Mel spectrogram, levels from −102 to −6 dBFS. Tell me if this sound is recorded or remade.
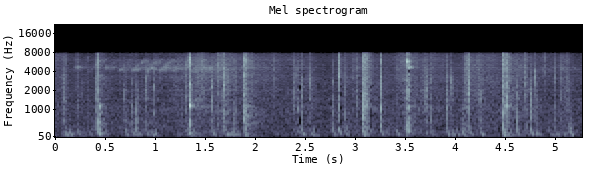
remade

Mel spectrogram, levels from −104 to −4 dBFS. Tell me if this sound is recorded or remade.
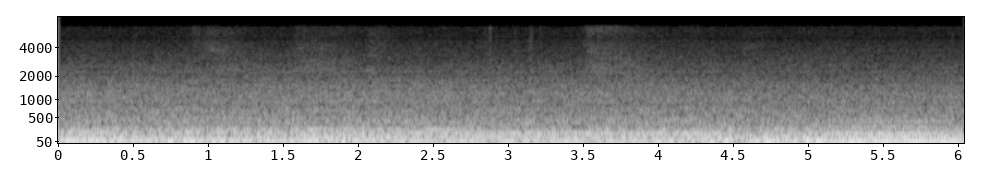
recorded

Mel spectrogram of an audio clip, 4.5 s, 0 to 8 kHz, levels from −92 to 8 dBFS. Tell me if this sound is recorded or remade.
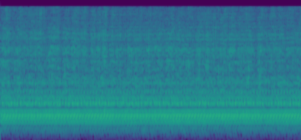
recorded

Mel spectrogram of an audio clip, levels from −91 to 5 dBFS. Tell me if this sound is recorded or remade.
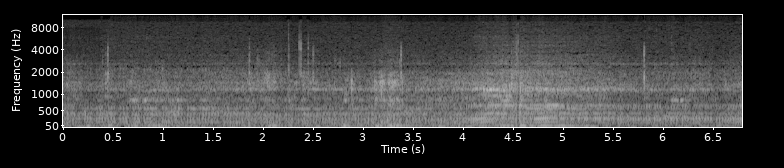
recorded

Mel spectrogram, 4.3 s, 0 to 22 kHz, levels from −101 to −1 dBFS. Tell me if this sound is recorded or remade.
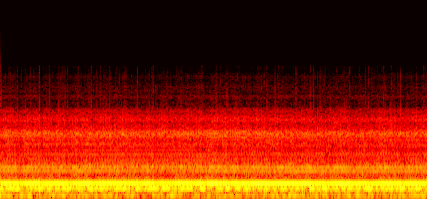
recorded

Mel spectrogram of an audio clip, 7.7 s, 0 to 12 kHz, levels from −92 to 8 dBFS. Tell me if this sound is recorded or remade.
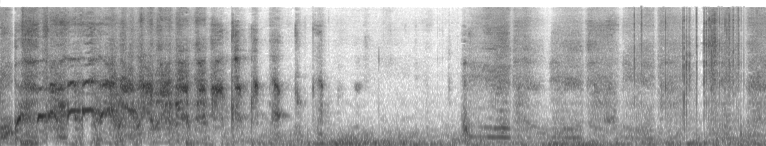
remade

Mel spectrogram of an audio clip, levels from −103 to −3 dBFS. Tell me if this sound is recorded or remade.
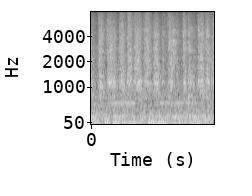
recorded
